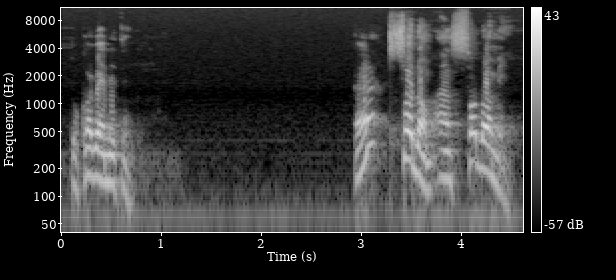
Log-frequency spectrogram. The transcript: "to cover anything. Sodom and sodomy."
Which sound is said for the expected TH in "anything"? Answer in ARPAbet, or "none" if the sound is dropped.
T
